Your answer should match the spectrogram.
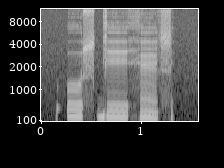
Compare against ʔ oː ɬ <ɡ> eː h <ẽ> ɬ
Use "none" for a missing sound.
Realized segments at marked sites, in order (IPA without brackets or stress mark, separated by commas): ɡ, ɛ̃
